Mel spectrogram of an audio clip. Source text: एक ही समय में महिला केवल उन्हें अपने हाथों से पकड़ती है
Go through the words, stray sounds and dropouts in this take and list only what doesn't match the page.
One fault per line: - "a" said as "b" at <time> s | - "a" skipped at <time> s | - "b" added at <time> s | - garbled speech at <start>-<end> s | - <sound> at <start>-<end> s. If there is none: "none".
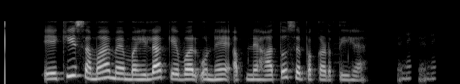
- laugh at 4.0-4.4 s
